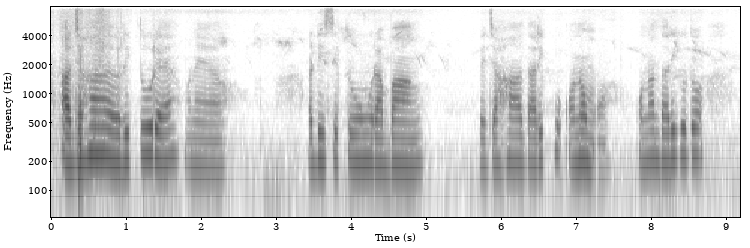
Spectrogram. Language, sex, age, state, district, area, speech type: Santali, female, 30-45, West Bengal, Paschim Bardhaman, rural, spontaneous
